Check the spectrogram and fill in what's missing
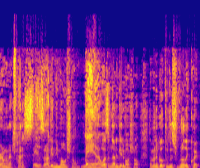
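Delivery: fast, pushing through emotion; rushing to hold back tears. Real, not acted. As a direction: hurry through it so you don't break. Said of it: "My speed's gonna speed up".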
